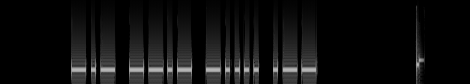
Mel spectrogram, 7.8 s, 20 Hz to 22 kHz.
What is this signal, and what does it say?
Morse code, heard as a keyed tone, about 15 wpm, 700 Hz. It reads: KQ6W
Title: USA Call Signs - 2x Character Spacing - 15wpm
